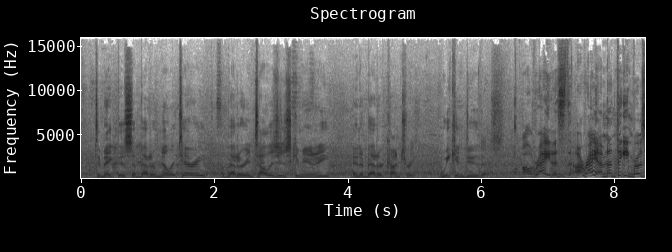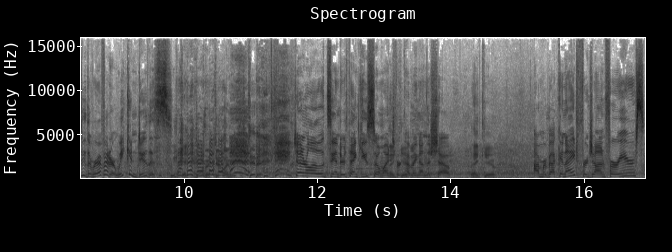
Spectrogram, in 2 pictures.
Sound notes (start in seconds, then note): 9.8 laughing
